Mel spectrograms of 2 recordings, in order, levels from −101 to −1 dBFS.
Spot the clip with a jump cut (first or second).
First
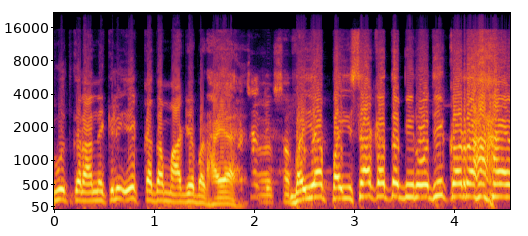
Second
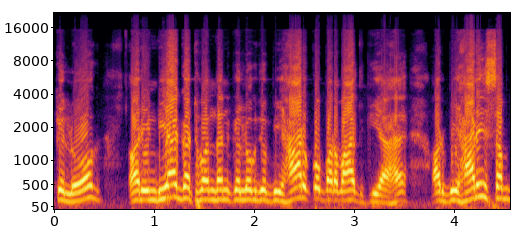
first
